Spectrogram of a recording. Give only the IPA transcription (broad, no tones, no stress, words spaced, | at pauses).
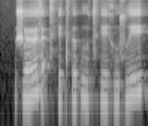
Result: ʃœːza̰ t͡sʰetʰəpuː t͡sʰeːxusʷeː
